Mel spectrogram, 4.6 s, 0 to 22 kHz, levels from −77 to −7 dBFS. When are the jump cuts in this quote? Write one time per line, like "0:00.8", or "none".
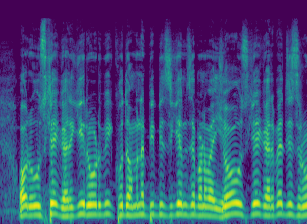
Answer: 0:03.3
